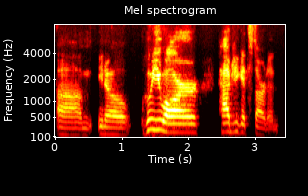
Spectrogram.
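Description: Friendly upbeat guy hosting a podcast, kinda high voice, dry mic. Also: expressive, slow pace, a little mellow, no echo, poor audio. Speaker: podcast host. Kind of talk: casual interview chat.

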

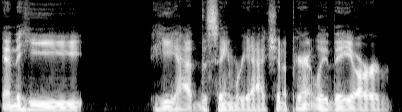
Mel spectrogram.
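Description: A man's voice: deep voice, little pitch movement, a little slow, fairly bright tone, a little hiss or hum. A man hosting a casual podcast discussion, feeling his way through sentences in a hesitant, meandering way. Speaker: podcast host.

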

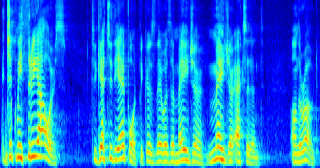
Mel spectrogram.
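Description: A man with a South African accent preaching a sermon to his congregation, asking the room questions and swinging between emphatic and hushed delivery. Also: fairly high pitch, lively intonation, moderate pace. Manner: preaching with sweeping rises and drops, rhetorical questions. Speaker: pastor.

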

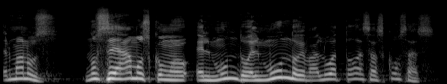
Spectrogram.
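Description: High-voiced man preaching in a reverberant hall. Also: normal speed, dark tone. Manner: fervent, rhetorical questions to the congregation. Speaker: pastor. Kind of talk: sermon.

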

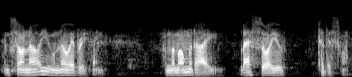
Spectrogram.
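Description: A man's voice: on the low side, a little fast, creaky. An actor playing a troubled, earnest man in a 1940s radio drama, heard on a muffled, noisy old recording. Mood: earnest, insistent.

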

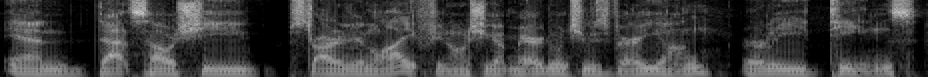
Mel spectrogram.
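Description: A middle-aged man in casual conversation, reflective and quick, often saying "you know". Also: mid-range voice, fairly even intonation, mellow, no room sound.

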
